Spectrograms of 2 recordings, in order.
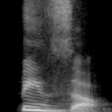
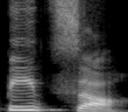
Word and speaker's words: pizza: अच्छा मैंने पिज्जा order किया है, अब आप पिज्जा खाते हो, आप पढ़ते हो PIZZA, आप बोलते हो पिज्जा, बट इसका सही प्रोनाउंसिएशन होता है पिज्जा, टी होता है पिज्जा।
